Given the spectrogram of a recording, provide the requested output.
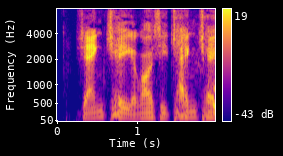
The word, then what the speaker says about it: Shang-Chi: shang-chi and the Legend of the Ten Rings. I'm going to say it like that because that's how they said it in the movie.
